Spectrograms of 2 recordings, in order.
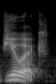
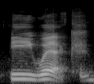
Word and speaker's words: Bewick: and their habitats and strangely pronounced Buick yes Buick crazy even though it looks like bewick bewick it's Buick it's Buick like crazy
